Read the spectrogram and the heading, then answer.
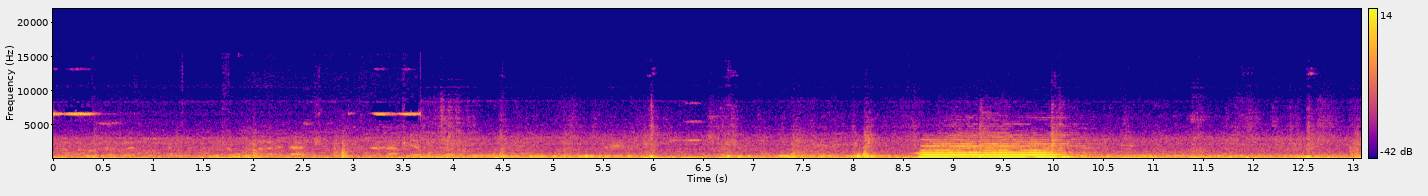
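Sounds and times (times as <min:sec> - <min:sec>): train wheels rumbling on track: 0:00.0 - 0:13.0
locomotive horn: 0:08.6 - 0:10.5.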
